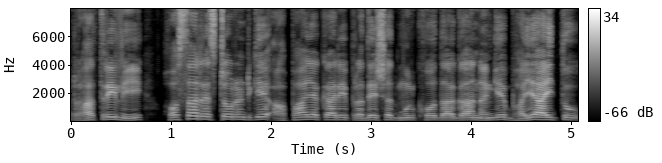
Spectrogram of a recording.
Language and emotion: Kannada, fearful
